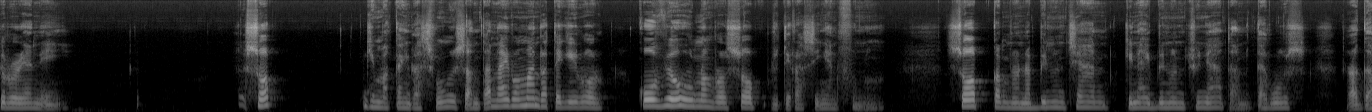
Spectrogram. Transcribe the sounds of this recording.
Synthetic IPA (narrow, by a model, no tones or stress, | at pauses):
kiɾoɾianḛj | so̞p̚ | ɡimakaŋɾasfunusantanajɾo̞manɾateɡiɾo̞ɾ | ko̞βio̞wno̞mɾo̞so̞p̚ɾitiɾasiŋanfunṵn | so̞p̚kaminonabinunt͡ʃiankinajbinunt͡ʃuniata̰ntaɾusɾa̰ɡa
